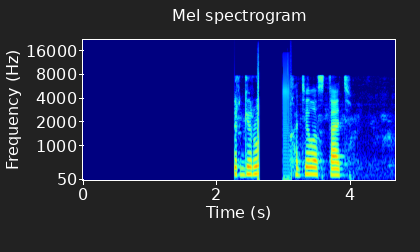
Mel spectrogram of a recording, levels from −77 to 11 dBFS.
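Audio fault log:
0.00–2.27 s, audio dropout to silence: the clip opens already in a dead gap, with silence and no room tone or noise floor, until the speech arrives at 2.27 s. This likely comes from an input lost upstream, for example a disconnected device or an accidental mute, while the recorder kept writing silence. The waveform is a flat line, and the spectrogram is empty black across every frequency until the speech energy begins abruptly.
2.61–3.12 s, cable pulled and plugged in: a sharp pop marks a live cable being pulled at 2.61 s. About 0.46 s of near silence follows, including roughly 0.11 s of 50 Hz mains buzz as only the plug tip makes contact, and a second pop as the full signal returns at 3.12 s. On the waveform, two tall single spikes frame a near-flat stretch. The spectrogram shows bright vertical lines at both pops and stacked horizontal bands at 50 Hz and its harmonics during the buzz.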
